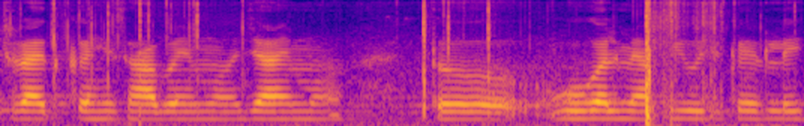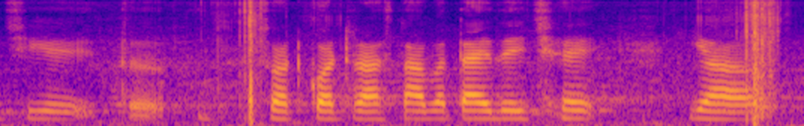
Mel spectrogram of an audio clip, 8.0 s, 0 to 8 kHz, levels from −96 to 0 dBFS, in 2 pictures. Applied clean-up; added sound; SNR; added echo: none; Crack; 8 dB; none.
